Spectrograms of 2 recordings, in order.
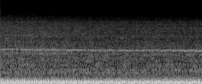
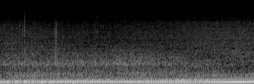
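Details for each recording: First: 1997 Mustang, first start after engine rebuild with bent connecting rod replaced; V8 idles heavy and uneven with a loping beat, as if running on six cylinders; lifters quieted once oil pressure came up; misfire and rough idle, cause unconfirmed. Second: 1997 Mustang, freshly rebuilt engine with replaced bent rod, now with dual Flowmaster exhaust hooked up; deep even drone swells smoothly with revs and settles without misses or knocks. Normal running.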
